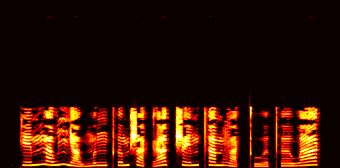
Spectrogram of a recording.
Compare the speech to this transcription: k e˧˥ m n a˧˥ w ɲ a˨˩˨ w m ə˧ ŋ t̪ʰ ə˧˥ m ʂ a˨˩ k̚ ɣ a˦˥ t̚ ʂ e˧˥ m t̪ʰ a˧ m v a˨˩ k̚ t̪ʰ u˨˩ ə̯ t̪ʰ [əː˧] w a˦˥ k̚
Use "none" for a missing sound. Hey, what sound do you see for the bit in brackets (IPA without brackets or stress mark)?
əː˧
